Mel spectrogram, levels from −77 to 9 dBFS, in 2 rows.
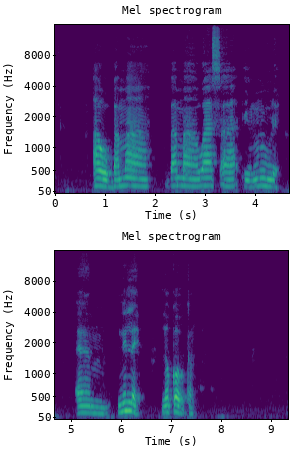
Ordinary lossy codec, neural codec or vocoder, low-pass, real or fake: Opus, 24 kbps; none; 14.4 kHz; real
